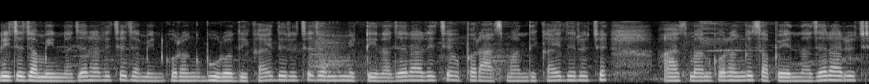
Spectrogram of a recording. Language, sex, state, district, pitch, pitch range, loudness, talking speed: Rajasthani, female, Rajasthan, Churu, 185 Hz, 175-190 Hz, -19 LUFS, 235 wpm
